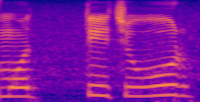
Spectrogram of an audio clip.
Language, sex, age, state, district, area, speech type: Urdu, female, 18-30, Bihar, Darbhanga, rural, spontaneous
